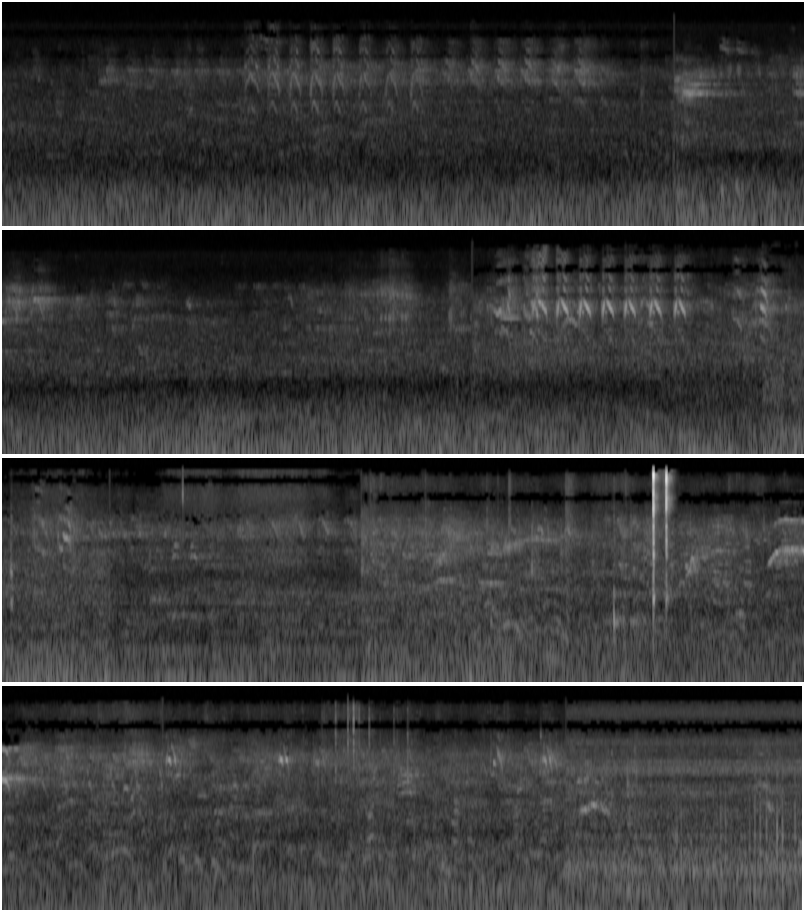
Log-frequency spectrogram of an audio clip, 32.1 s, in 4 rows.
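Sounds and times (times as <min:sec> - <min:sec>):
steady low rumble: 0:14.8 - 0:22.5, 0:29.6 - 0:32.0.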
